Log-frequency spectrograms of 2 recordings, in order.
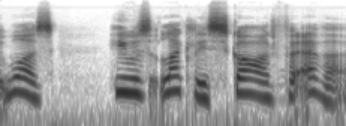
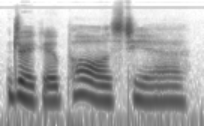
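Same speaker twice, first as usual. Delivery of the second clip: plain reading voice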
